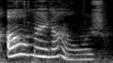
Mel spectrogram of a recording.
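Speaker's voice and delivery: ordinary talk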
